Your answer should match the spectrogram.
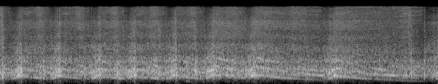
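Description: Nerf Zombie Strike RevReaper toy blaster worked rapidly by its sliding handle, firing darts in quick succession. Its geared friction mechanism gives a train of falling whines, a few each second, with sharp clicks from the handle and darts.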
